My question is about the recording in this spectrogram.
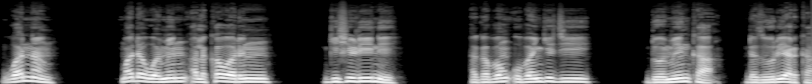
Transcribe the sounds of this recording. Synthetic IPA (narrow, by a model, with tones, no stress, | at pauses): wɐ˦nːɐ˨ŋ | mɐ˦dɐ˨wɐ˨mɪ˦ŋʔa̰˨lkɐ˦wɐ˨ɾɪ˦ŋ | ɡʲɪ˦ʃ̬ɪ˦ɽiː˦neː˨ | ʔa˨ɡɐ˨bɐ˦ŋʔʊ˨bɐ˦ŋɡʲɪ˦d͡ʒiː˨ | doː˨mɪ˦ŋka˨ʔ | da˨zuː˨ɾɪ˦jɐ˨rka˨ʔ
